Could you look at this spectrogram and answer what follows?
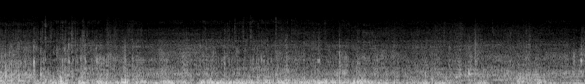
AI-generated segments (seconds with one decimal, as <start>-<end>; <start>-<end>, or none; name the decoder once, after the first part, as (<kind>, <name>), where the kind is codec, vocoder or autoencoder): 1.0-2.0 (codec, SNAC); 2.8-5.9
